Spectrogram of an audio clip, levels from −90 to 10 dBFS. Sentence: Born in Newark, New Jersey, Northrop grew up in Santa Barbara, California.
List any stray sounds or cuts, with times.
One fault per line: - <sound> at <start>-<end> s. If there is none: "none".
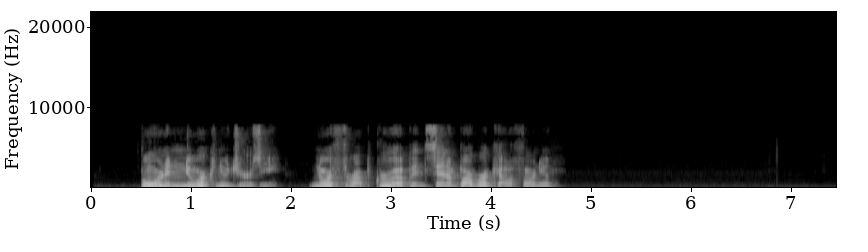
none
